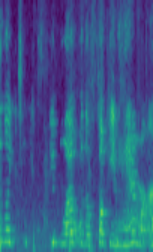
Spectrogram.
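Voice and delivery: ordinary delivery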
